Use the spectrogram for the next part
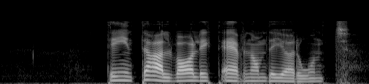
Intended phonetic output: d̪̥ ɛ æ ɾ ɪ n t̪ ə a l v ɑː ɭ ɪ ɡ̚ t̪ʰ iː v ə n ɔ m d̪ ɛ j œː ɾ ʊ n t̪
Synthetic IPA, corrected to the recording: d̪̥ ɛ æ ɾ ɪ n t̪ ə a l v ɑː ɭ ɪ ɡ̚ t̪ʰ ɛː v ə n ɔ m d̪ ɛ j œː ɾ ʊ n t̪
